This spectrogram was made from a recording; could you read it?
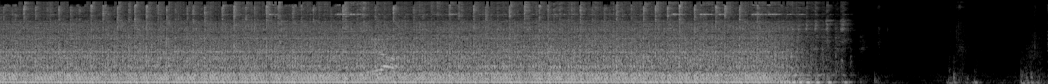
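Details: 1986 Tecate 3 trike, started for the first time in 7+ years with a reportedly fully rebuilt engine: a steady, even two-stroke idle at constant pitch with no misses, shut off near eight seconds, a normal, healthy idle.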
